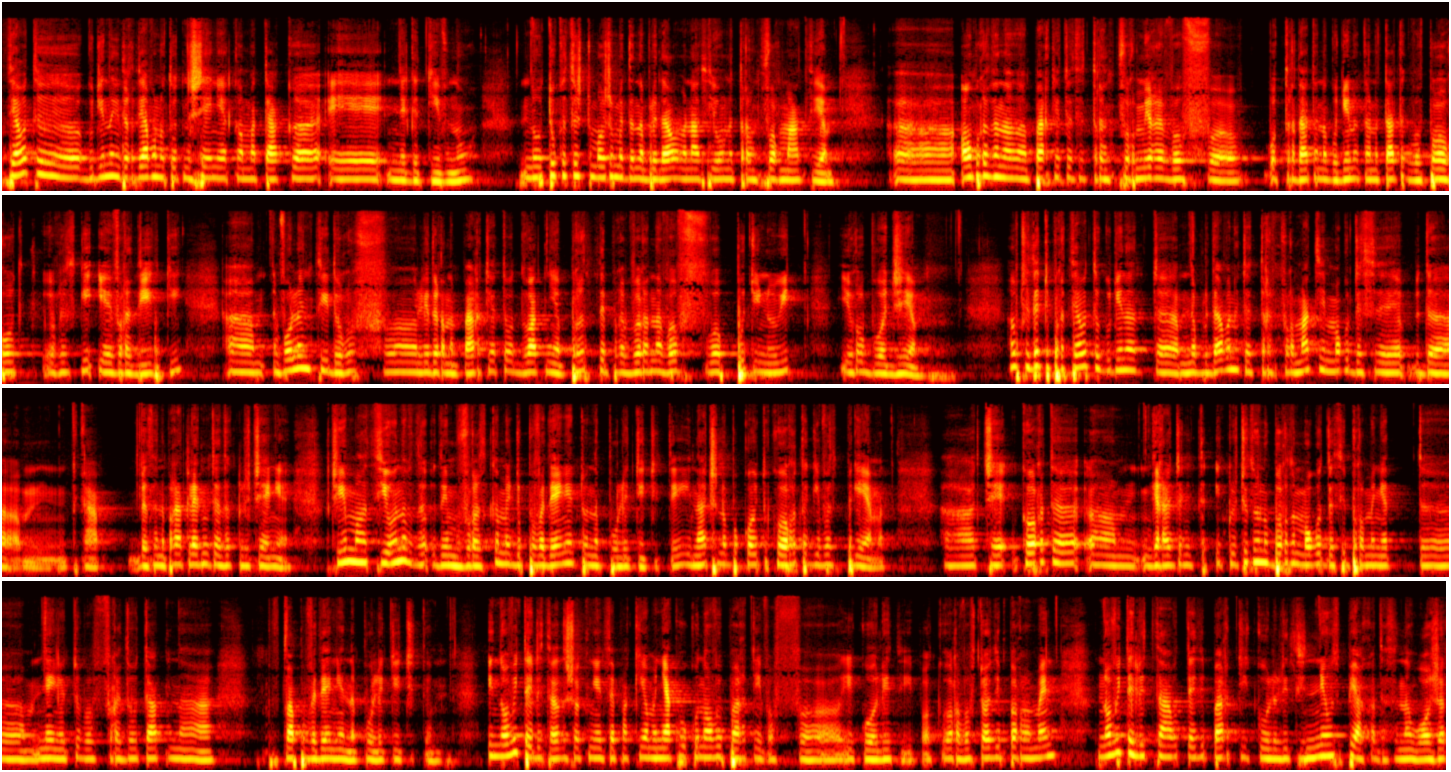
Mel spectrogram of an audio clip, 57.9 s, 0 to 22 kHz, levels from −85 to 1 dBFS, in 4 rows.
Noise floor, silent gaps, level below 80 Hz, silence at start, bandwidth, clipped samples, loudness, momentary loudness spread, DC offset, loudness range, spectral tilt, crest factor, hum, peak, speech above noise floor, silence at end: -49 dBFS; none; -46 dBFS; 0 s; 16.5 kHz; under 0.1%; -24 LUFS; 13 LU; under 0.1%; 4 LU; -5.5 dB/octave; 24 dB; none; 0 dBFS; 25 dB; 0 s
